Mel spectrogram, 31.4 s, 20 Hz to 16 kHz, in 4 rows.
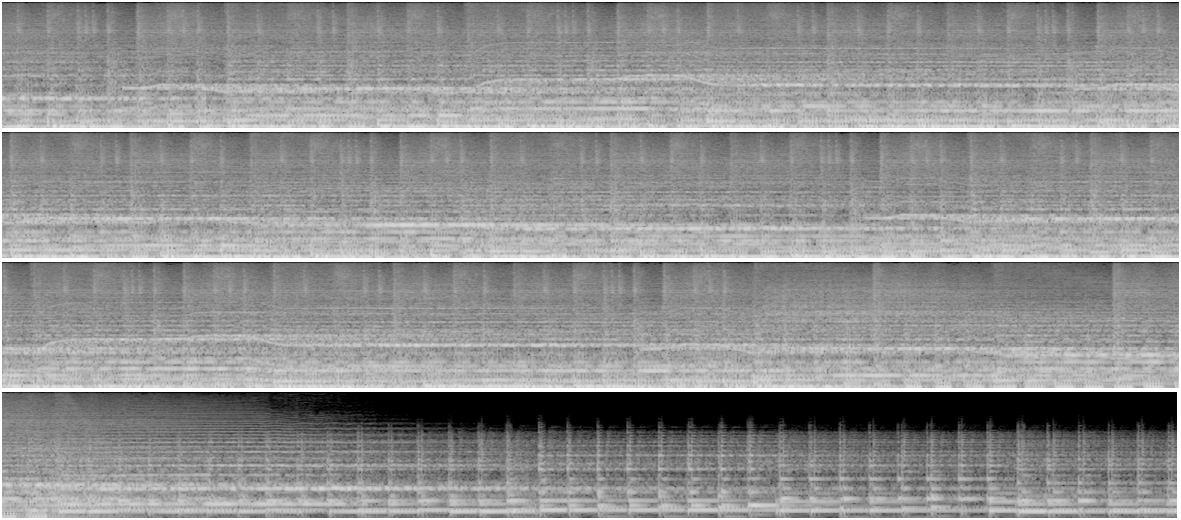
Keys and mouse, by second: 1.2-7.0 middle drag, 7.0 click, 7.7-10.7 drag, 11.5-15.8 middle drag, 15.8 click, 28.3-31.3 middle drag.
